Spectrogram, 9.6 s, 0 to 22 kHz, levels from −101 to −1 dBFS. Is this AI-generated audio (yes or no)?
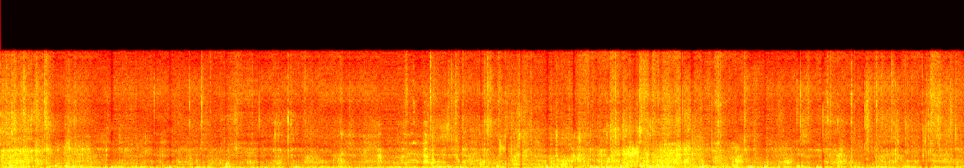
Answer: yes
